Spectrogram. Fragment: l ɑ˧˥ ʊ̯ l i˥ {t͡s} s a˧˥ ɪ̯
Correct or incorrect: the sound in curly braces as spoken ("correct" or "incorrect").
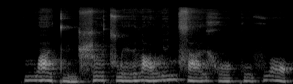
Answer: incorrect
